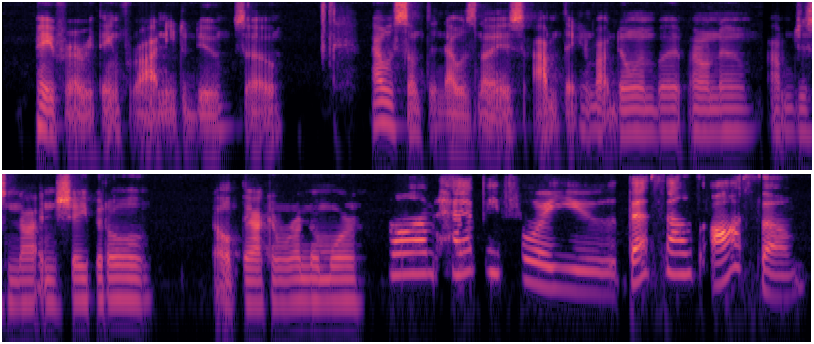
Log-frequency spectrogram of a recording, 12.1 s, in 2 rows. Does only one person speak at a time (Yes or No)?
Yes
